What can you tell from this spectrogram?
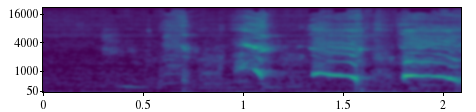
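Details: Pet pit bull grumbling back at its owner: soft mutters building into two louder drawn-out whines that droop in pitch, each with rich overtones, in a quiet room.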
